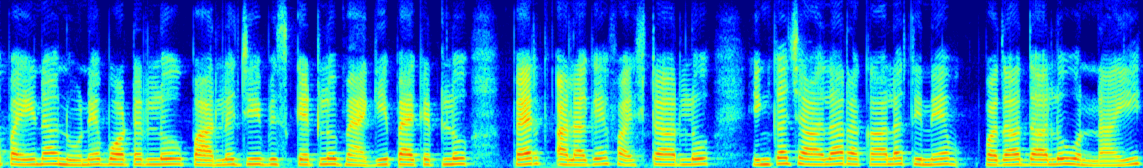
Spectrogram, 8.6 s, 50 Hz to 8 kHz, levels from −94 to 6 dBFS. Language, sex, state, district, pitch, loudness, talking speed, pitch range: Telugu, female, Telangana, Hyderabad, 245 Hz, -19 LUFS, 125 wpm, 235-255 Hz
